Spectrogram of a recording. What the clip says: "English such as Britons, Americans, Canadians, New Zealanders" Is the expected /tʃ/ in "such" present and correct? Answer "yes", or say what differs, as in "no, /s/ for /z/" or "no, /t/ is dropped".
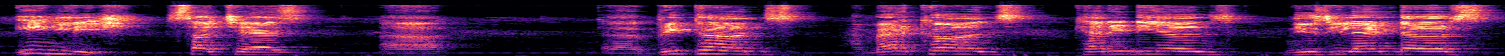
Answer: yes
